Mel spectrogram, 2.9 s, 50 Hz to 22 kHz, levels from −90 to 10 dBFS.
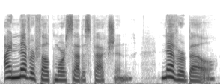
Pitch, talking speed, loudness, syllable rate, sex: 225 Hz, 120 wpm, -17 LUFS, 5.0 syllables/s, female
